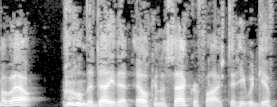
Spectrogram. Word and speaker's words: Elkanah: Elkanah, I guess, is really how you say it.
